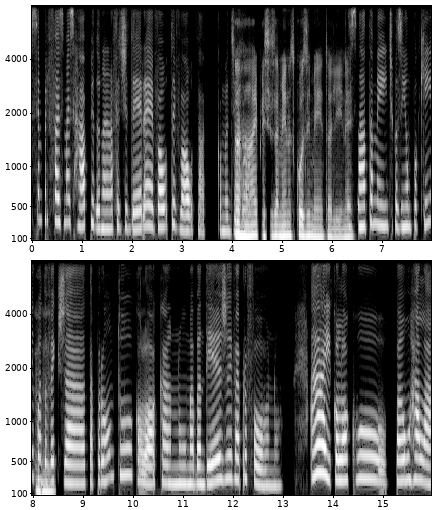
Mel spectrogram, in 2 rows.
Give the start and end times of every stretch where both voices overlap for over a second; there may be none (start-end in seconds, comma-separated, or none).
none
